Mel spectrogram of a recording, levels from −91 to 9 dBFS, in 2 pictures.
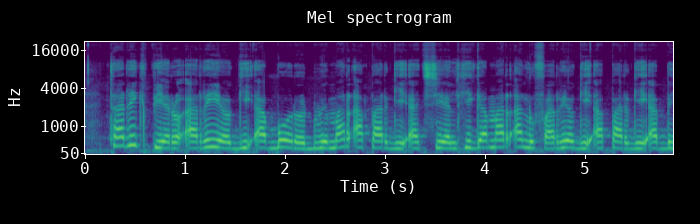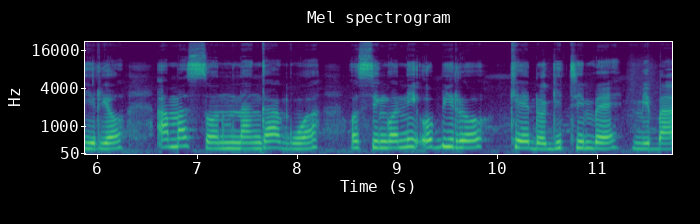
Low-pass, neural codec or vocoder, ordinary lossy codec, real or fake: none; none; none; real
